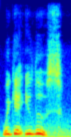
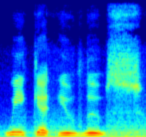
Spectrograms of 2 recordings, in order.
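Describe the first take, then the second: First: Put-on "We get you loose" in a light foreign accent, pitched up on "you"; the stranger's halting foreign-accented "We get you loose". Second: "We get you loose" said very slowly, each word drawn out as it dawns; slow realizing repeat. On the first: Rescuer reassures girl stuck in well, light foreign accent. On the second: Girl finally understands the rescuer's words, slow realizing repeat. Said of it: "It sounded much different from down there". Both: A narrator's reading.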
